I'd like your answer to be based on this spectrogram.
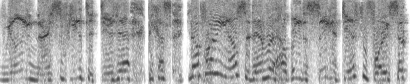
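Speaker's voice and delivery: put-on high, quick, tumbling young pony chatter; bubbly filly rushing her words; excited Pinkie voice. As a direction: gush your thanks in one breath. Pinkie's long excited thank-you.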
